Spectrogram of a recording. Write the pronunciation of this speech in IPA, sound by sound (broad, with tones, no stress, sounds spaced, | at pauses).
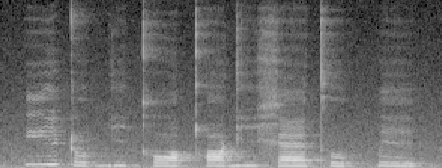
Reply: j i˦ ʈ ʊ˨ ɡ͡b i˨ kʰ ɔ˨ qʰ ɑ˨ ɡ i˨ x æ˨ tʰ ʊ˨ pː ɪ˨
